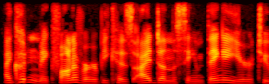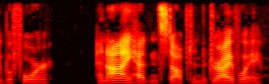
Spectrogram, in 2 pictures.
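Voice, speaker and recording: Bright-voiced actress as a wry young woman narrator. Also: fairly low pitch, fairly even intonation, a little fast, dry recording, dull audio. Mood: wry, reflective. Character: young woman recalling her haunted family home, wry, reflective. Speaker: narrator and lead of an audio play. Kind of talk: first-person dramatic monologue.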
